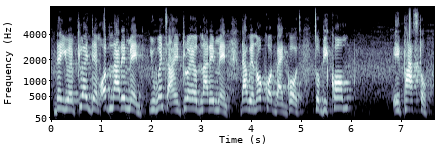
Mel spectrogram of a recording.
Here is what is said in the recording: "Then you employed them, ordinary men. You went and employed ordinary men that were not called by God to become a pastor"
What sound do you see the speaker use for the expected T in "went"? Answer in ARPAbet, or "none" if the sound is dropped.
T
